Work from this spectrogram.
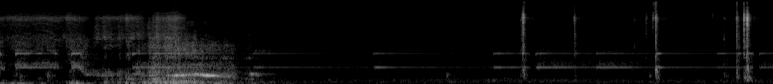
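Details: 2004 Toyota Corolla: faint steady high whine over a quiet engine with a few stray clicks, first taken for a vacuum noise; turned out to be a bad alternator.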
